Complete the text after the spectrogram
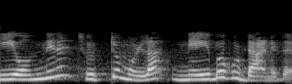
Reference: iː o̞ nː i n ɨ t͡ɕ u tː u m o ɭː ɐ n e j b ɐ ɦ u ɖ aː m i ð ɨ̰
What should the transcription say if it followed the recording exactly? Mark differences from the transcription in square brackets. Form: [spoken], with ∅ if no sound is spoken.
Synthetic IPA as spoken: iː o̞ nː i n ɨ t͡ɕ u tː u m [u] ɭː ɐ n e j b ɐ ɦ u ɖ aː [ɳ] i ð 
